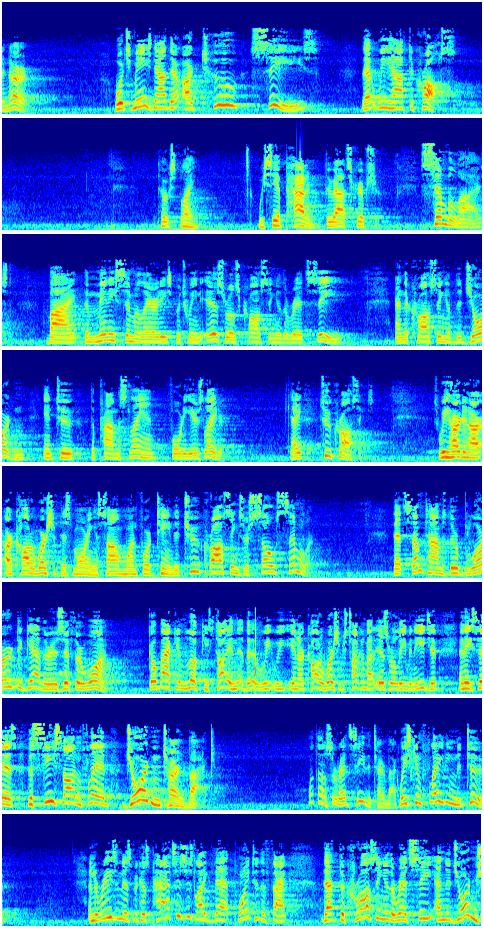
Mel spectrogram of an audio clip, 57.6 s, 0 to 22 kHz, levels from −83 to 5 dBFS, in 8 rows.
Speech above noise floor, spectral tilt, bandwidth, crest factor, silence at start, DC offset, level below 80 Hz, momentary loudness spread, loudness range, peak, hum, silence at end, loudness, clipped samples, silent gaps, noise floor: 29 dB; -4 dB/octave; 8.8 kHz; 20 dB; 0 s; under 0.1%; -52 dBFS; 12 LU; 7 LU; 0 dBFS; none; 0 s; -19 LUFS; under 0.1%; none; -48 dBFS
